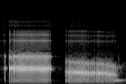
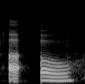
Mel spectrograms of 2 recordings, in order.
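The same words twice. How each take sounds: First: The stops are drawn out into a low creak. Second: Two short, clean stops in the throat. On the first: "when the glottal stop is extended ... That's vocal fry" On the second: "a stop in the back of the throat that sounds like this"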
